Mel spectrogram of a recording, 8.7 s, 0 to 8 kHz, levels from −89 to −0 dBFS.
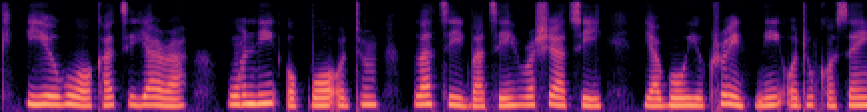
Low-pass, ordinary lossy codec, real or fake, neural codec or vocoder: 7.2 kHz; none; fake; codec, 16 kHz, 0.7 kbps, FocalCodec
